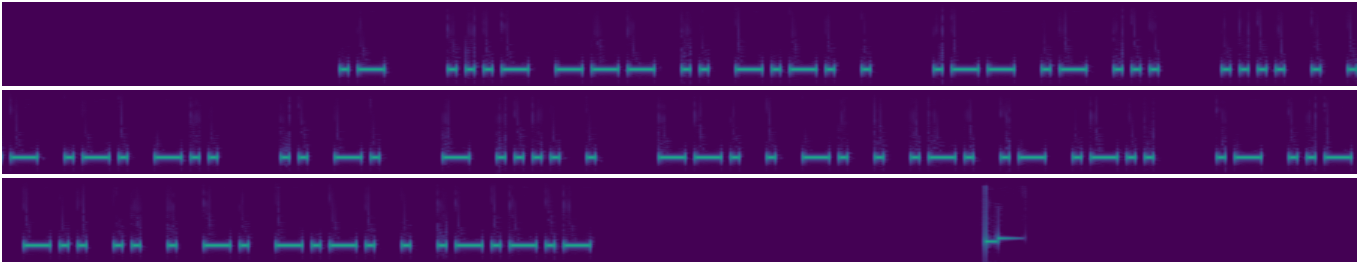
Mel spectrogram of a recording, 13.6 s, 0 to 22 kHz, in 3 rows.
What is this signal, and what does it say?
Morse code, heard as a keyed tone, about 37 wpm, 700 Hz. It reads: A VOICE WAS HEARD IN THE GENERAL AUDIENCE.
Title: Sentences from Top 1000 Words - Review Part 5 - 40wpm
